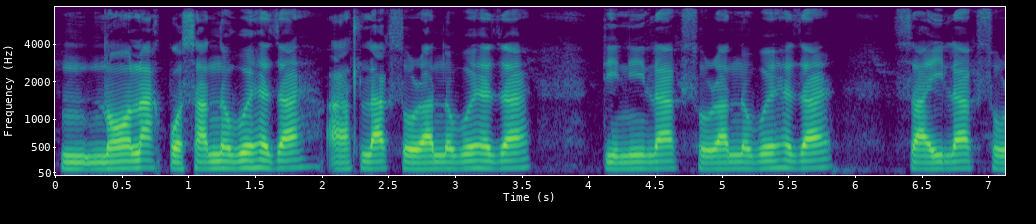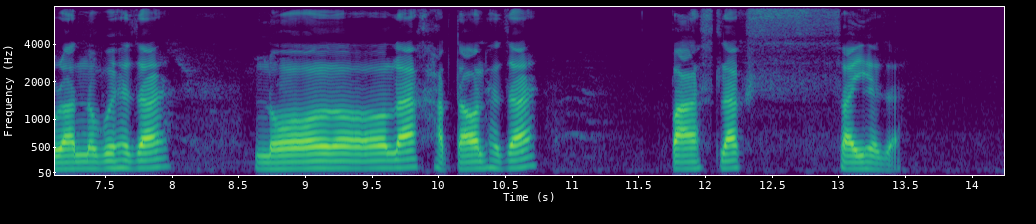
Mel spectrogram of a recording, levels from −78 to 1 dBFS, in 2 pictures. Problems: background sounds at intervals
